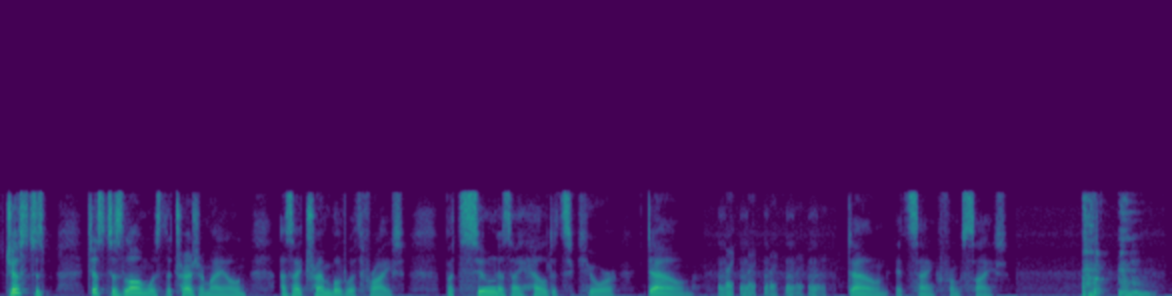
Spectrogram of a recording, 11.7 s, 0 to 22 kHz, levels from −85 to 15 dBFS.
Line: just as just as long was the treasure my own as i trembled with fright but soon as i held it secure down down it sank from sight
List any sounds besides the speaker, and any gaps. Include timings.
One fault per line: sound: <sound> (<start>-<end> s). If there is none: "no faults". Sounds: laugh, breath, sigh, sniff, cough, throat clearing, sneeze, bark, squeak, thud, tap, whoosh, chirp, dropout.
sound: laugh (7.2-8.3 s)
sound: throat clearing (10.8-11.6 s)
